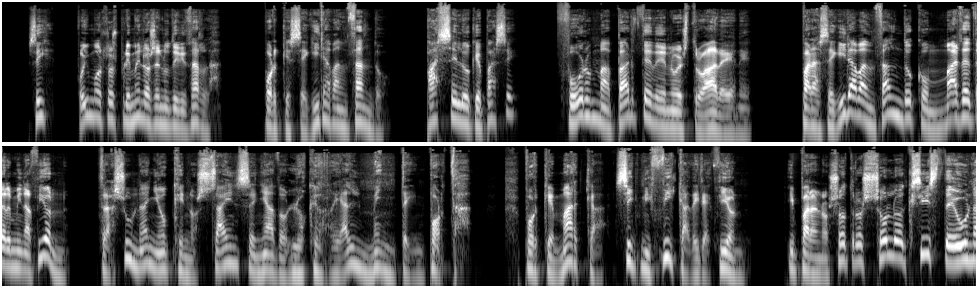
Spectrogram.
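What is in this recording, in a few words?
Spanish Spain, male, voice over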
